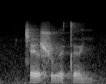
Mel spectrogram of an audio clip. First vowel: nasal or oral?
oral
